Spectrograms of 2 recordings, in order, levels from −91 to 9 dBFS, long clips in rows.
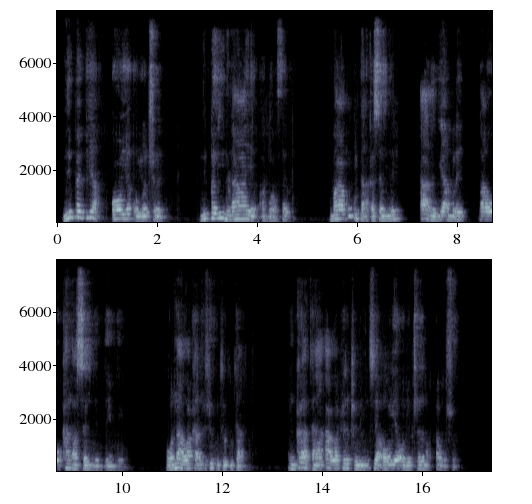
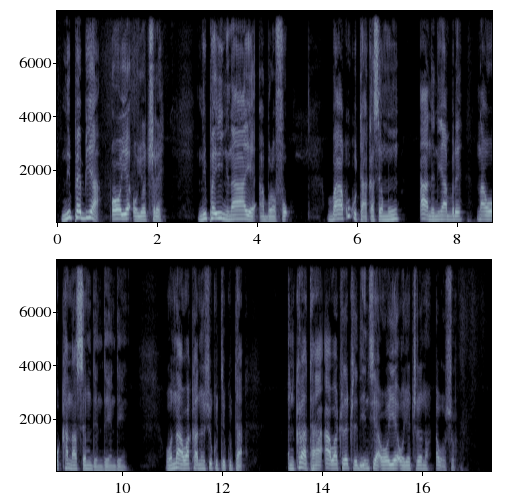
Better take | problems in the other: second | noise reduction (neural mask model DeepFilterNet 3)

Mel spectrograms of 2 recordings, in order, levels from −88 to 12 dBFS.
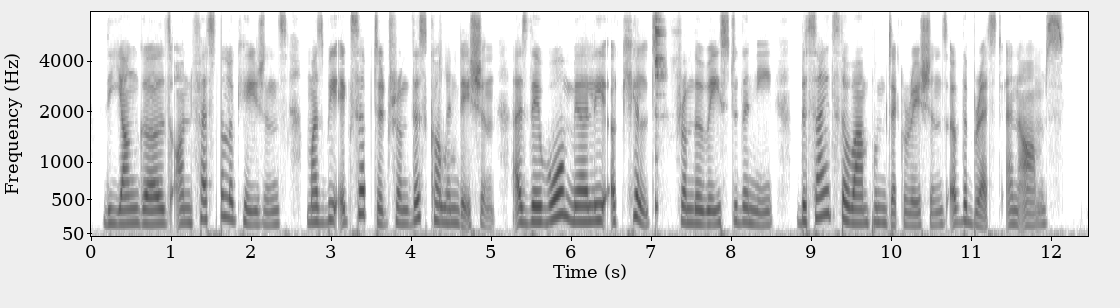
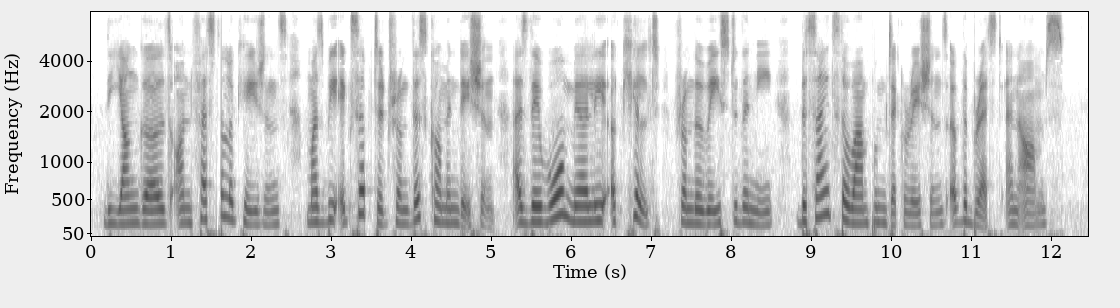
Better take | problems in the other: second | noise reduction (neural diffusion model UNIVERSE++)

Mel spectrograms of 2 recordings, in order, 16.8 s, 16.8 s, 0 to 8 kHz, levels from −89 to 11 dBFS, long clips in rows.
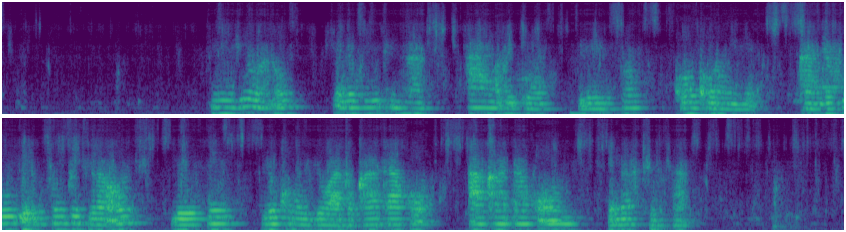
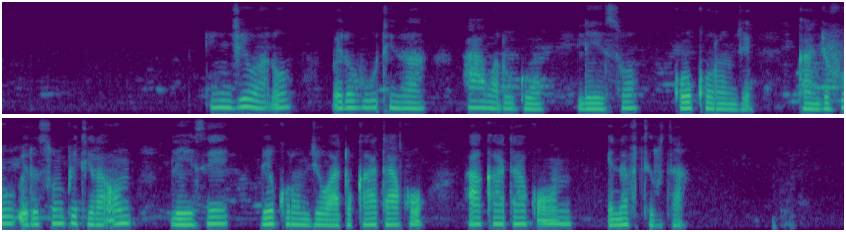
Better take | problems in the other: second | noise reduction (neural separator model SepFormer DNS4)

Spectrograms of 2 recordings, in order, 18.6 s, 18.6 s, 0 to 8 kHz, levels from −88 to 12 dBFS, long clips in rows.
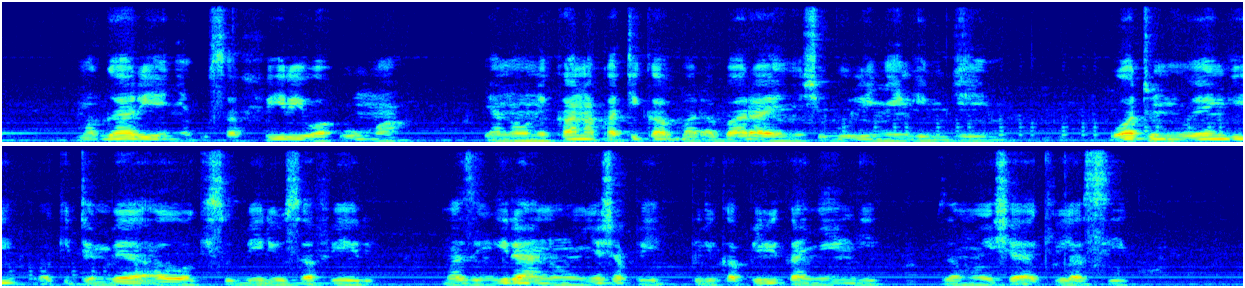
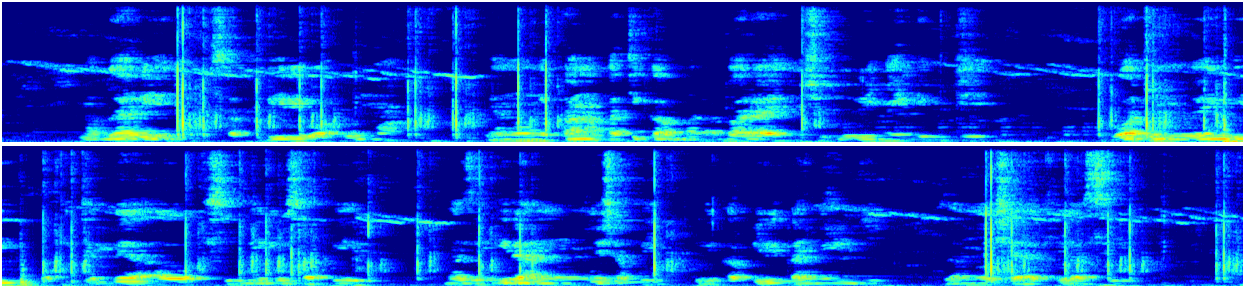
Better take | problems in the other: first | noise reduction (classical method WPE with log-MMSE)

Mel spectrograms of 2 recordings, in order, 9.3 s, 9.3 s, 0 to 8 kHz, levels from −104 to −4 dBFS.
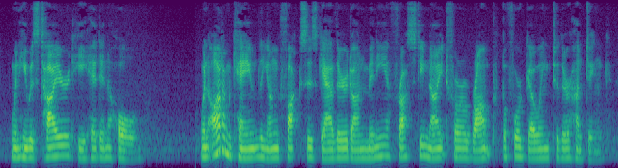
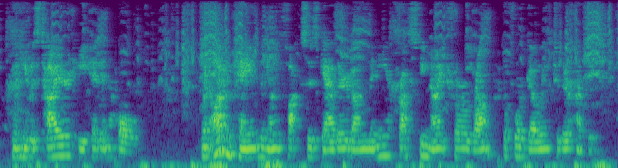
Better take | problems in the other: first | noise reduction (classical method WPE with log-MMSE)

